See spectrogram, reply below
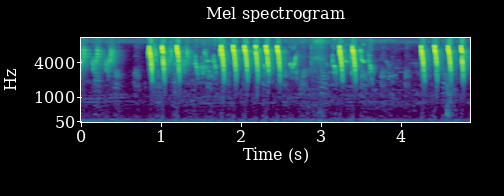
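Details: Ciblek (bar-winged prinia) lure song in gacor nembak style: soft twittering, then loud bursts of four to six rapid, piercing high notes repeated with short gaps.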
